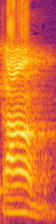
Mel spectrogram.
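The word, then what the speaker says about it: calm: के बजाय ही स्टेट काम काल में नहीं पढ़ेंगे काम पढ़ेंगे एल साइलेंट है वह शांत रहा पता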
